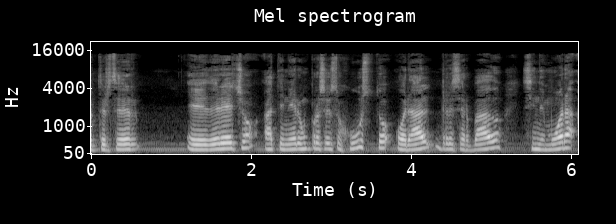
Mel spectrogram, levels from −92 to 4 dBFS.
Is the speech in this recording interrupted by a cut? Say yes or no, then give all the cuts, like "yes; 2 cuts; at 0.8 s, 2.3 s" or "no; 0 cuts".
no; 0 cuts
